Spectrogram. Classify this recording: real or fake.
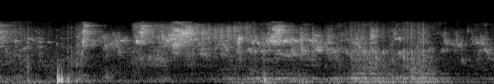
real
